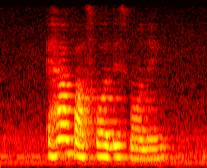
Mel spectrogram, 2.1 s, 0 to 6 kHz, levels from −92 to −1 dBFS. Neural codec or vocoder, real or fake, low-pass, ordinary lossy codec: none; real; 5.4 kHz; none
